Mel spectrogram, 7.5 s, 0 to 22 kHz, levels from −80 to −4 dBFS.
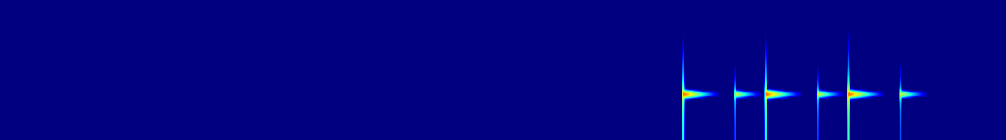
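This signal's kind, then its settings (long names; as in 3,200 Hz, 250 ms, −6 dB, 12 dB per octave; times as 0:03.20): ping with an echo 1,390 Hz, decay 0.27 s, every 0.62 s, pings 3, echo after 0.39 s, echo −16 dB −16 dBFS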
